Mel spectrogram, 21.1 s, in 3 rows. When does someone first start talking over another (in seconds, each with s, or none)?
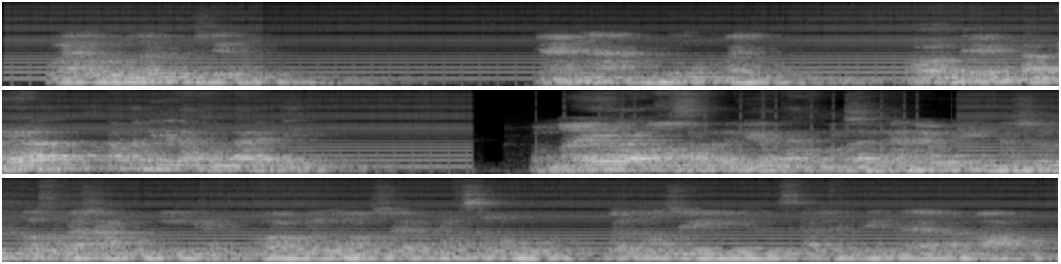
10.8 s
